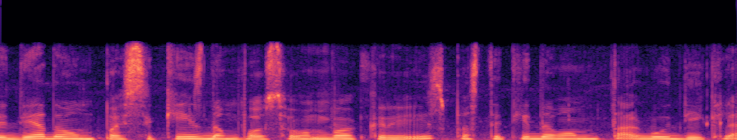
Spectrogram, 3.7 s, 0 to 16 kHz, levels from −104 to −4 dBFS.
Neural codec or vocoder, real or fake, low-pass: none; real; 10.8 kHz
